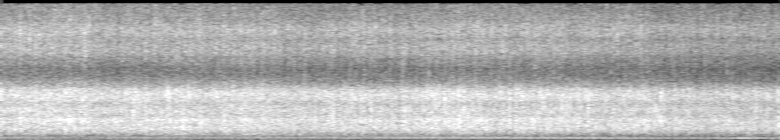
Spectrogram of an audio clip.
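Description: Motorcycle engine idling steadily, with steady rain noise over it.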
